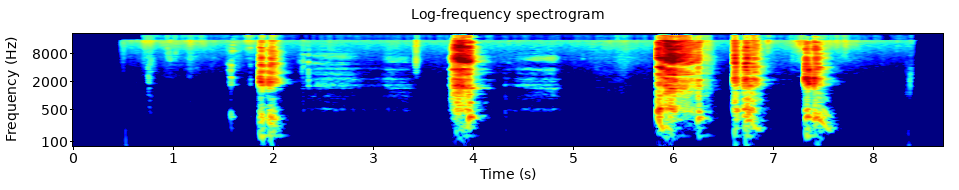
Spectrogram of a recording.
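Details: Several separate coughs and throat-clearing bursts from a girl, in short groups with quiet gaps between them.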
